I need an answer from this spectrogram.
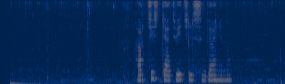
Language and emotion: Russian, neutral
